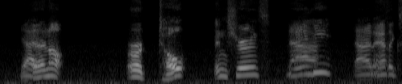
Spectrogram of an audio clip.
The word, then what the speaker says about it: Toop: Or Taupe Insurance? Maybe? I don't think so. Say it right. That's T-O-O-P. That's Taupe. Oh, it's Taupe. That's Taupe Insurance in Castleton.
